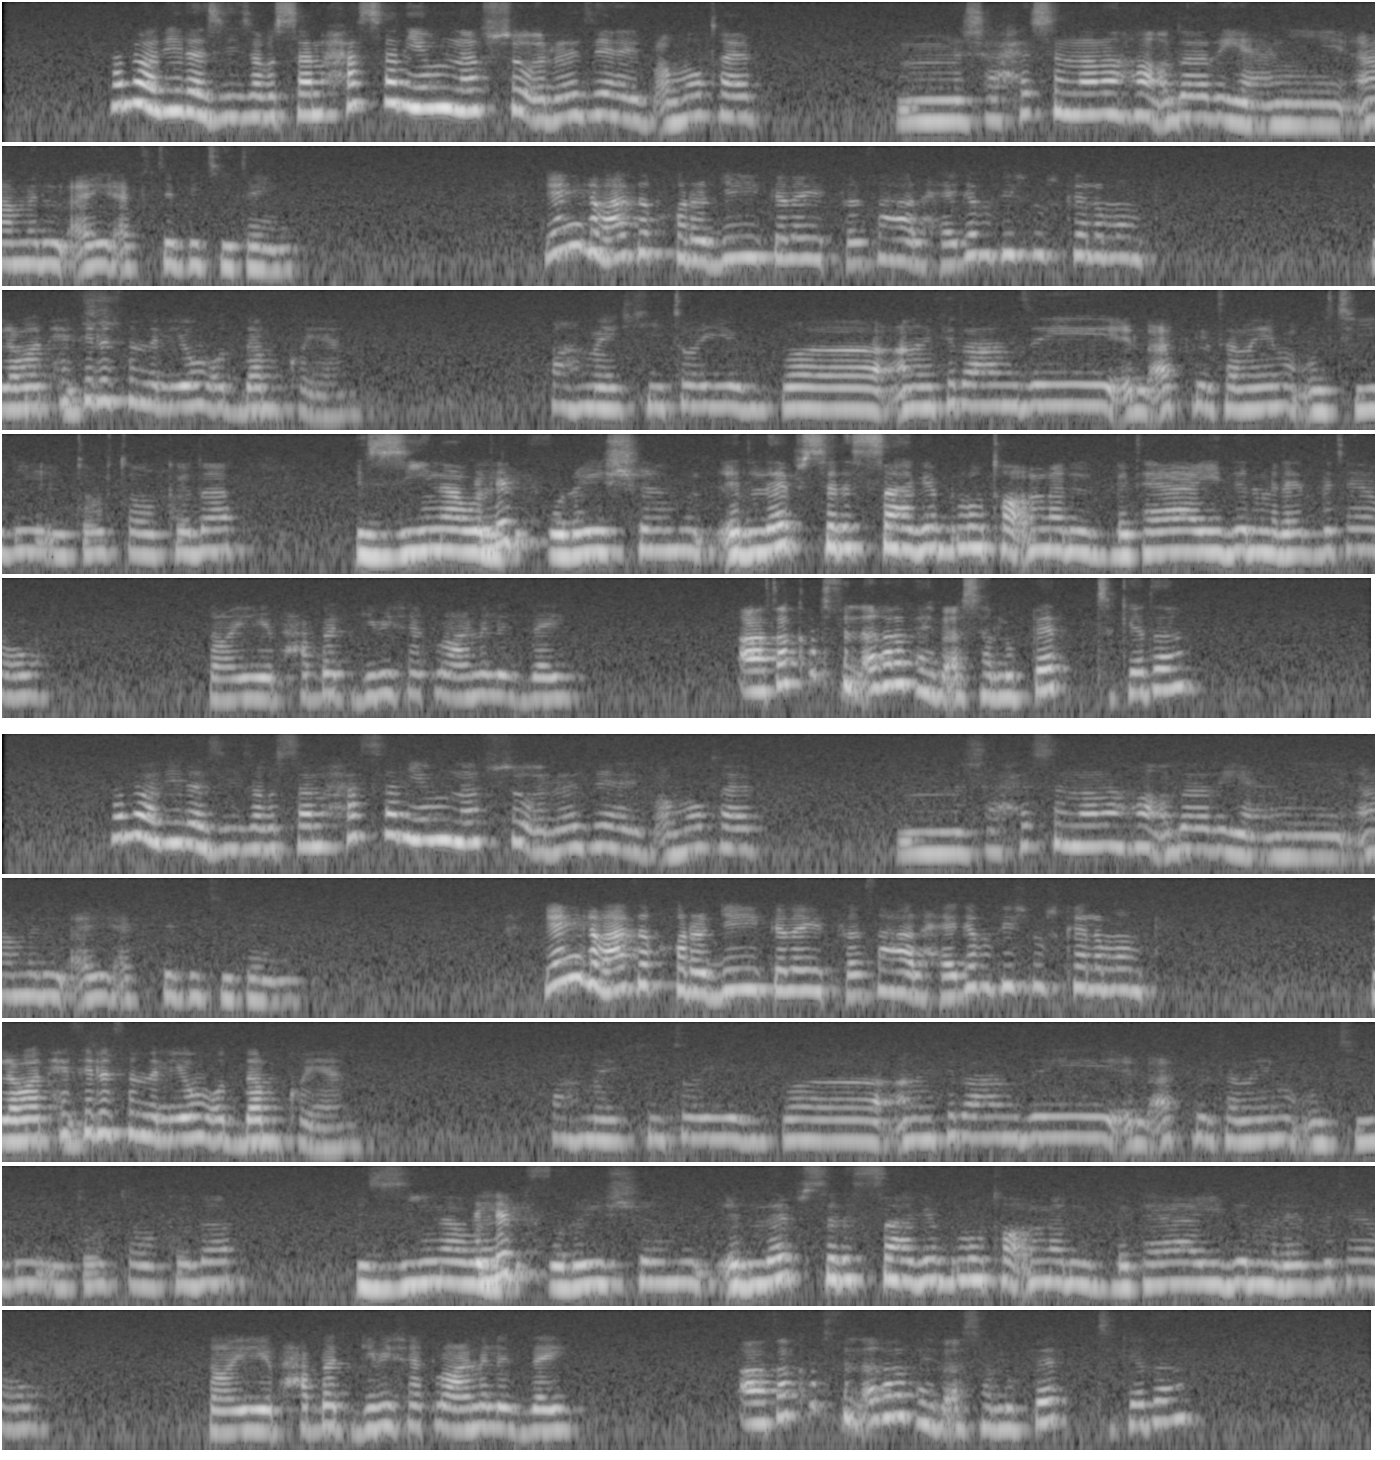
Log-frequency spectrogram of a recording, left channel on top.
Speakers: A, on the left (about 50°); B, on the right (about 25°).
A: حلوة دي لذيذة بس أنا حاسة اليوم نفسه اوريدي هيبقى متعب مش هحس إن أنا هقدر يعني أعمل أي أكتيفيتي تاني
B: يعني لو عايزة تخرجيه كده يتفسح على حاجة مفيش مشكلة ممكن لو هتحسي
A: ماشي
B: لسه ان اليوم قدامكم يعني
A: فهماكي طيب آه، أنا كده عندي الأكل تمام قلتيلي التورتة وكده الزينة والديكوريشن
B: اللبس
A: اللبس لسه هجيب له طقم بتاع عيد الميلاد بتاعه
B: طيب حابة تجيبي شكله عامل ازاي
A: أعتقد في الأغلب هيبقى سلوبات كده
